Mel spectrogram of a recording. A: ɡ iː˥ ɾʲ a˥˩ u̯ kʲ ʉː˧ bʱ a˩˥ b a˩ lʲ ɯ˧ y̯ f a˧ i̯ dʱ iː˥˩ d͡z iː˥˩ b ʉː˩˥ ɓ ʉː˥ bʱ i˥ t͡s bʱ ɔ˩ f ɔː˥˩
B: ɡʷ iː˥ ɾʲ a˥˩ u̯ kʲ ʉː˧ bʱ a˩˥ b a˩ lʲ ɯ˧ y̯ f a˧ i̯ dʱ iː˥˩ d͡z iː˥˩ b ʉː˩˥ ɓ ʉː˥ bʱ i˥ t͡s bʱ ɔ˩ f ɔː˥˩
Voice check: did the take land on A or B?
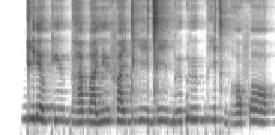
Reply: A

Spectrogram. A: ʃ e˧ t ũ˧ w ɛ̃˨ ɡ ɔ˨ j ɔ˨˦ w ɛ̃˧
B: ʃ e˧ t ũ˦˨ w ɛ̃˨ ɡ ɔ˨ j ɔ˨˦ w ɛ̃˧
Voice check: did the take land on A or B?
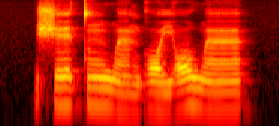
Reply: A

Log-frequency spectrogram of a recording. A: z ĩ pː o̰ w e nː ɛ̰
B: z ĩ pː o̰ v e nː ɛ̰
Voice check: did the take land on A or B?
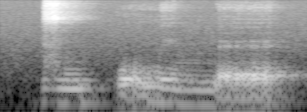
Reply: A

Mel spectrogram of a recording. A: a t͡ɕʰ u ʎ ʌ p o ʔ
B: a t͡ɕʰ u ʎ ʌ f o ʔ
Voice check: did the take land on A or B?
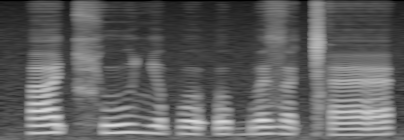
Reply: A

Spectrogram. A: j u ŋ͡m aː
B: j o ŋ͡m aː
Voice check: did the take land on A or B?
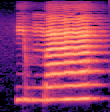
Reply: A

